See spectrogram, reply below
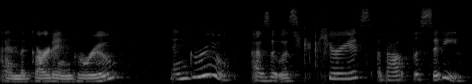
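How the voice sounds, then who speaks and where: A woman's voice: mid-range voice, big pitch swings, normal speed. A woman presenting a read-along story for young children, reading expressively and adding encouraging asides to her little listeners.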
